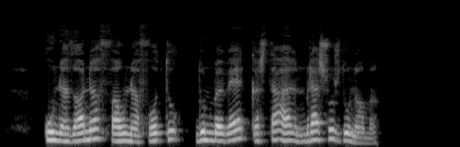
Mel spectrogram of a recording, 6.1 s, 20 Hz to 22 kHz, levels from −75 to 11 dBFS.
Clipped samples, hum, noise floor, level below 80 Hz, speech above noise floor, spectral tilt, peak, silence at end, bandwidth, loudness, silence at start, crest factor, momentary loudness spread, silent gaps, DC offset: under 0.1%; none; -85 dBFS; -66 dBFS; 70 dB; -7 dB/octave; 0 dBFS; 1.1 s; 9 kHz; -16 LUFS; 0.6 s; 16 dB; 9 LU; none; under 0.1%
